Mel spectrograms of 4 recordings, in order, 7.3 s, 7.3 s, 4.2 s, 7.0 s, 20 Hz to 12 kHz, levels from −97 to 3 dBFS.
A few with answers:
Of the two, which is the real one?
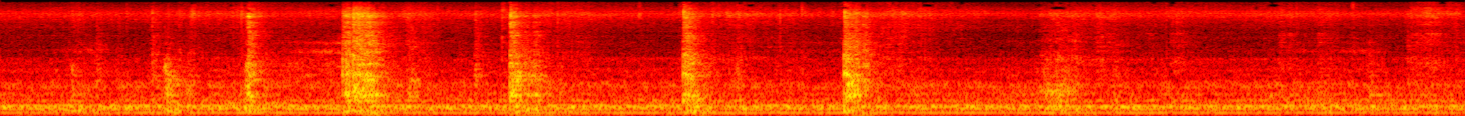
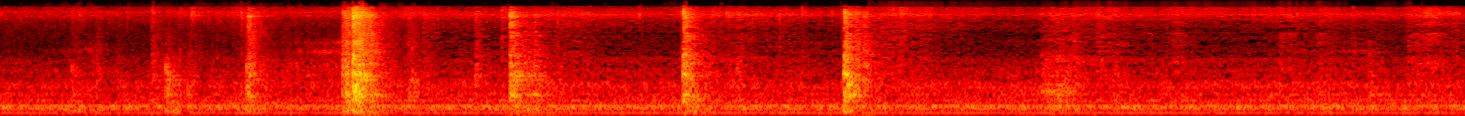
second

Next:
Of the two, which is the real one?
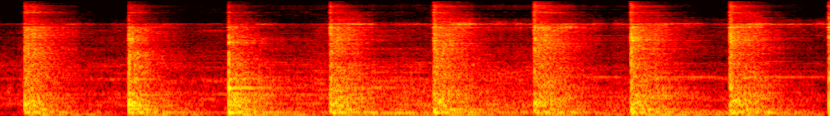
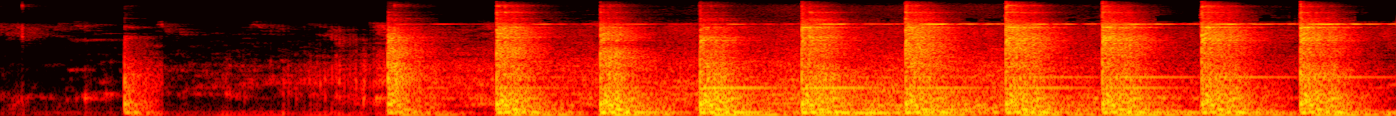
second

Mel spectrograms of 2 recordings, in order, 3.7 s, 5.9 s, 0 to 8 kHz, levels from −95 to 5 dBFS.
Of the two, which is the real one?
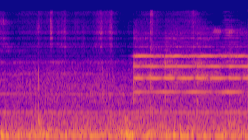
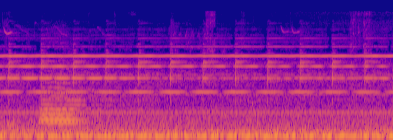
second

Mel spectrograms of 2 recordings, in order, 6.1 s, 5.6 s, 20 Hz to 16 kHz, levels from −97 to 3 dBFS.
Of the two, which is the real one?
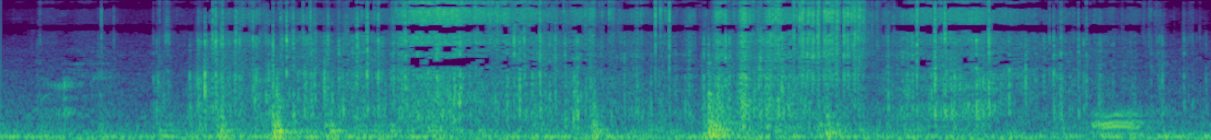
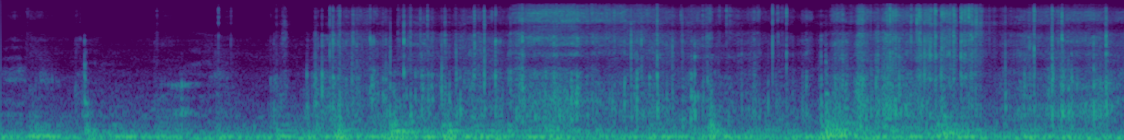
first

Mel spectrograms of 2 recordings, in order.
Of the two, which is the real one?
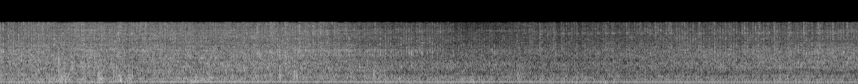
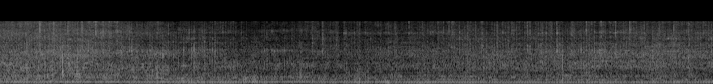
first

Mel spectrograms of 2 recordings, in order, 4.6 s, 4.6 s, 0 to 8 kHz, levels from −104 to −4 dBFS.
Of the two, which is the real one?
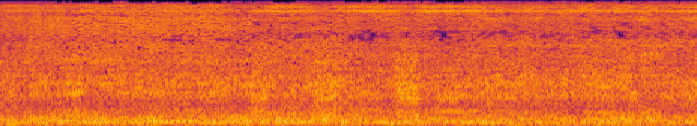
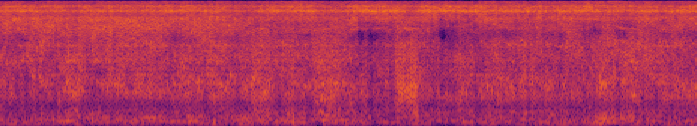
first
